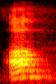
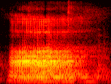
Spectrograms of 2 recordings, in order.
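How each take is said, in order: First: The vowel is pushed out loudly from the belly. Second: The vowel is said softly with breath let out. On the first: "배에 힘을 주고 아 내지르는 소리네요" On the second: "숨을 좀 내뱉고 어, 아를 하시면 됩니다"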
